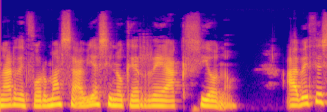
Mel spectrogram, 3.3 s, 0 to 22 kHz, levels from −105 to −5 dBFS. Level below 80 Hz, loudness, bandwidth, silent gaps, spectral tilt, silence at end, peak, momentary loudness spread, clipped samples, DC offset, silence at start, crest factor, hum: -56 dBFS; -17 LUFS; 14 kHz; none; -6 dB/octave; 0 s; -4 dBFS; 8 LU; under 0.1%; under 0.1%; 0 s; 14 dB; none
